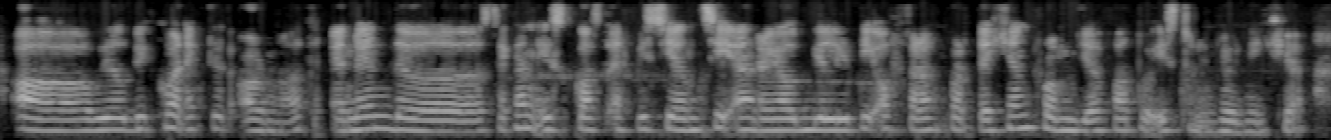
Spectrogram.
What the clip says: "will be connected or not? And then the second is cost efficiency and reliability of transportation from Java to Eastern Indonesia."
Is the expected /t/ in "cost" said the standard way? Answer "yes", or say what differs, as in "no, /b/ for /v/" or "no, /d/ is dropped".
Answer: yes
